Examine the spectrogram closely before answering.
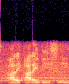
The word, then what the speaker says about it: Adebisi: Traditionally, the name is pronounced Adebisi. That's Ade, not Ade.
